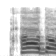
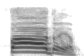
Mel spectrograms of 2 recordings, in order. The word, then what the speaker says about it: father: father 아니고요. 파가 아니고 피가 아니고요. father예요. father. 이 혀를 약간 무는 거거든요. 쌍비읍인데 센 발음이에요. 그래서 father입니다. father.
